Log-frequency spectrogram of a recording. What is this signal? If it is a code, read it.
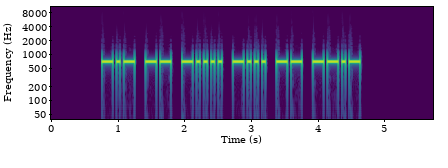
Morse code, heard as a keyed tone, about 22 wpm, 700 Hz. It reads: KM6BMQ
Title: USA Call Signs - 6 Characters - 2x Character Spacing - 22wpm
